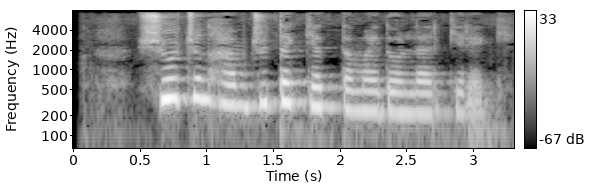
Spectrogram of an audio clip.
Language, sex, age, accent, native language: Uzbek, female, 18-24, Qoraqalpog'iston, Uzbek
